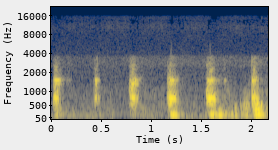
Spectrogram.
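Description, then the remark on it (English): A seagull calls repeatedly outside by the ocean, up toward Washington: a quick series of about six harsh, squawking cries at a steady rhythm, fairly loud, with no voices. “Is there a seagull outside? What's that noise?”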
